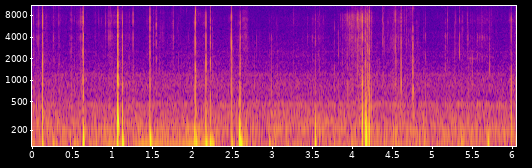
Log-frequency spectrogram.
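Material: Plastic.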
